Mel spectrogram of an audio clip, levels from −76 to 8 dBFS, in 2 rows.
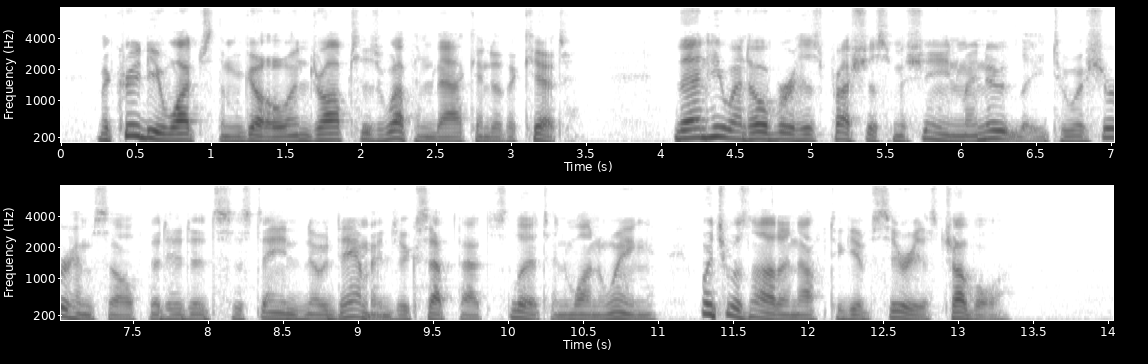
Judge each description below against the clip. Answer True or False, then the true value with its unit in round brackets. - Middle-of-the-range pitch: False (115 Hz)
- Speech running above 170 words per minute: True (185 wpm)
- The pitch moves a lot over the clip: True (5.7 semitones)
